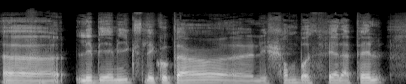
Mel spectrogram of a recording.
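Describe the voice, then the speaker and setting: A man speaks very slowly in a monotone with flat intonation. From France, Basque Country. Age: 30s. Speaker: former pro cyclist, coach. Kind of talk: interview conversation. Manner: hesitant, many fillers.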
